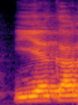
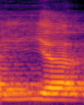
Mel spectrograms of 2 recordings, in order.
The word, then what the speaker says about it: إِيَّاكَ: Harusnya iyyaka na'budu wa iya gitu. Iya. Ya ditasydid. Iya. Tajibu qira'atuha bitasydidil ya'i. Wajib membacanya dengan tasydidnya ya. Li'anna takhfifaha fa ma'nahu dhau'u syamsi. Karena meringankan ya, maka maknanya menjadi dhau'u syamsi.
